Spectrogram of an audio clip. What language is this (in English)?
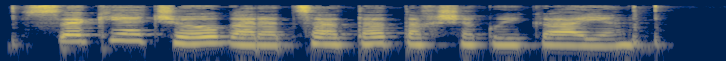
Yanahuanca Pasco Quechua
